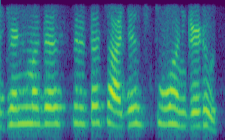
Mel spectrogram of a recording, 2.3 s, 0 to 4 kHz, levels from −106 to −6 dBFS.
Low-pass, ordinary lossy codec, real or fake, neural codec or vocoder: 3.6 kHz; none; real; none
